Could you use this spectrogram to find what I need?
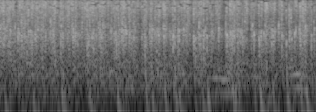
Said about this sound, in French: Vous applaudissez Monsieur Blin de Saint-Michel-sur-Orge.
